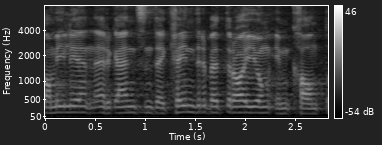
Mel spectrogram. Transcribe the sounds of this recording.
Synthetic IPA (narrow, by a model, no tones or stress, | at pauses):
ɑmiːljənɛʁɡɛnt͡sn̩deːkʰɪndəbətʁɔʏʊŋɪmkʰɑnt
